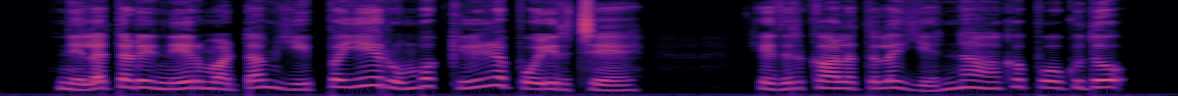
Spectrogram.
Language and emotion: Tamil, fearful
